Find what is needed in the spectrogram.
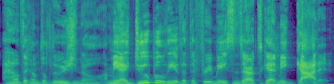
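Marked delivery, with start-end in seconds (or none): none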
